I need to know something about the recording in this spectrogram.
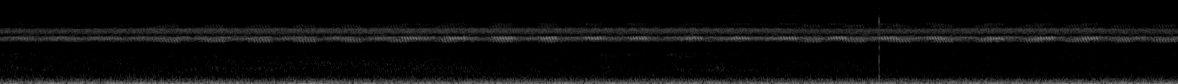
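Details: Breezy summer night with crickets: a soft, high chirping, quieter early and more distinct later, repeated in quick regular pulses. A single sharp click cuts through the low, constant wind noise.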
